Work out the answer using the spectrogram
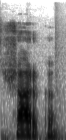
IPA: ʃarkə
